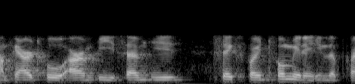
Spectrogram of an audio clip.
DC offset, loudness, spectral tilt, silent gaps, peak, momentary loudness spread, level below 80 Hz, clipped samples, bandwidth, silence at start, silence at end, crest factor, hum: under 0.1%; -23 LUFS; -7.5 dB/octave; none; -6 dBFS; 7 LU; -64 dBFS; under 0.1%; 4 kHz; 0 s; 0 s; 18 dB; none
